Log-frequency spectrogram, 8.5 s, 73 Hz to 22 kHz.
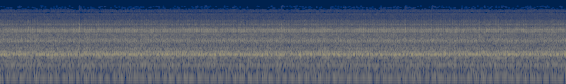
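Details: Restored Sunbeam Mixmaster Model 12 that had been quickly overheating its rebuilt speed resistor, after swapping all internal parts: constant, even whir on first (low) speed for about 2 minutes, no surging, labouring or rattles; original cause unknown.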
